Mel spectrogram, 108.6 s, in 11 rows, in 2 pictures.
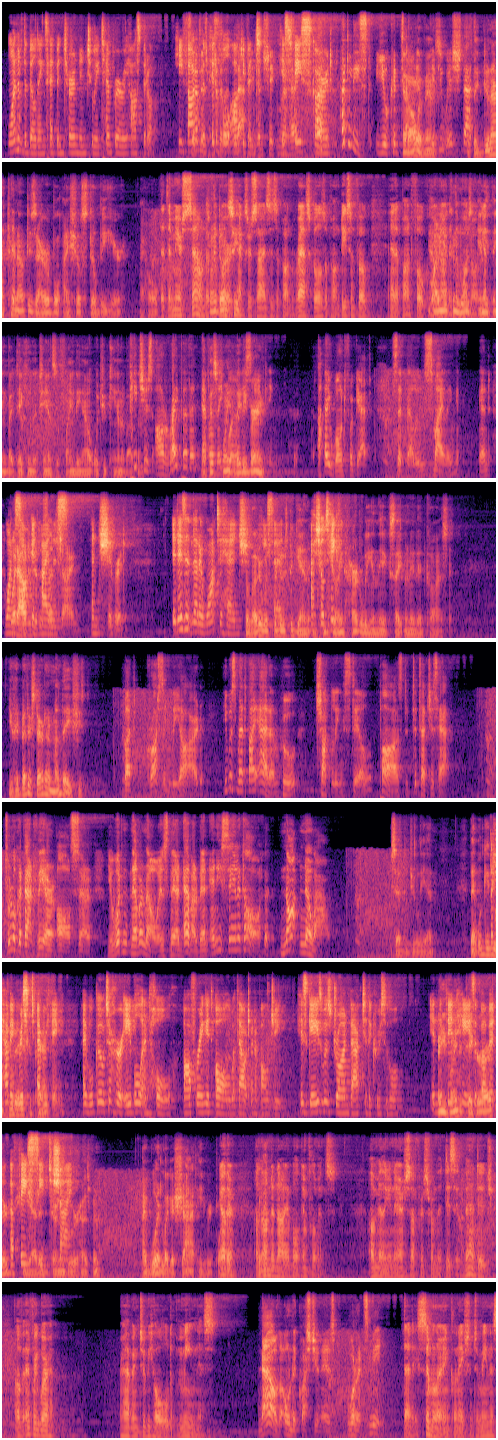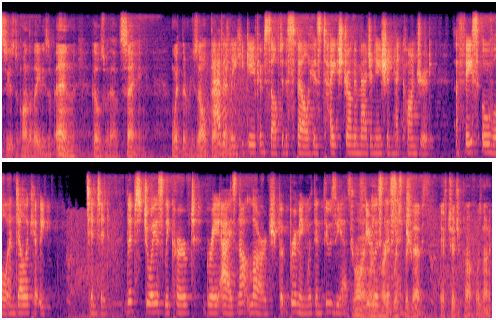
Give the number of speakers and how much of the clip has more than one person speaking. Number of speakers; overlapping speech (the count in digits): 4, about 20%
